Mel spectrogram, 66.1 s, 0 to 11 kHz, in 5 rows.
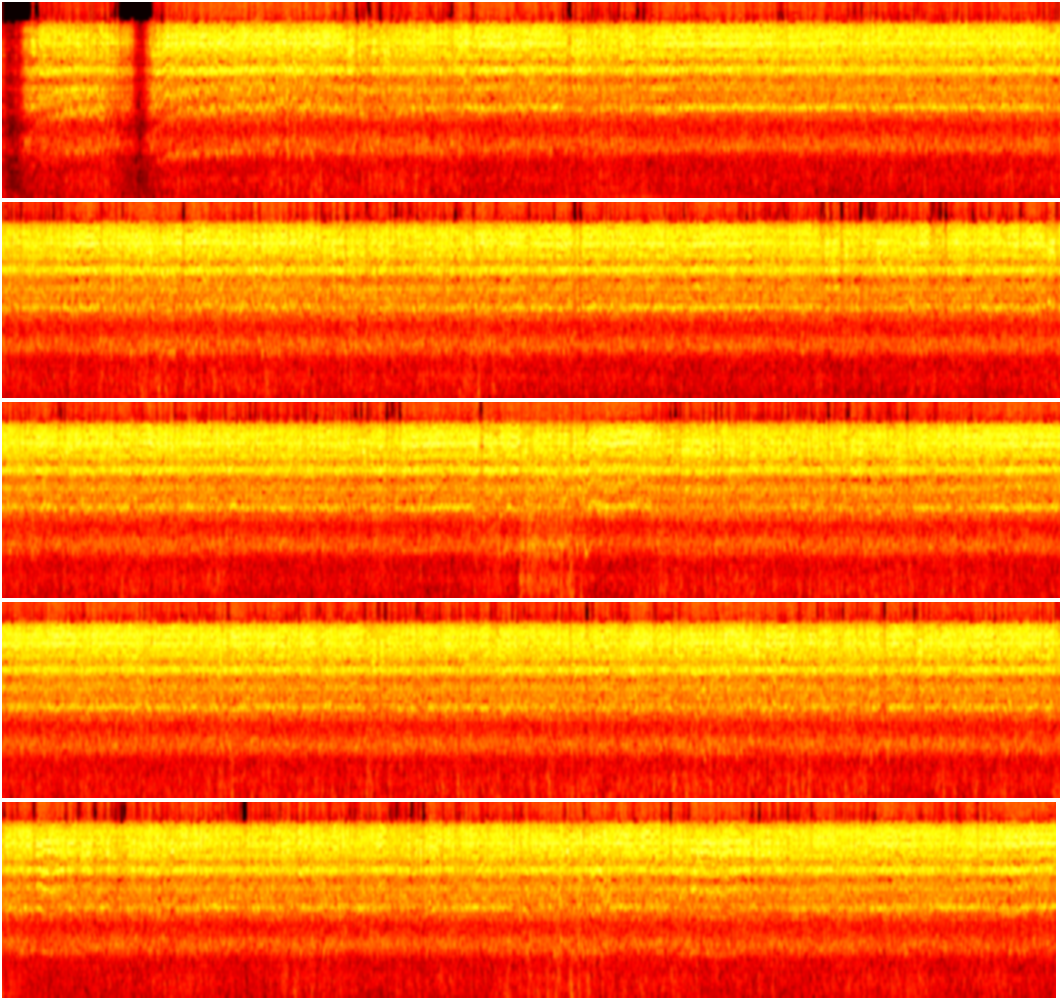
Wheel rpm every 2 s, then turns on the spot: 110, 190, 220, 220, 230, 230, 230, 230, 230, 230, 230, 230, 230, 230, 230, 230, 220, 220, 230, 230, 230, 230, 230, 240, 230, 230, 230, 230, 230, 230, 230, 230, 230.
none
